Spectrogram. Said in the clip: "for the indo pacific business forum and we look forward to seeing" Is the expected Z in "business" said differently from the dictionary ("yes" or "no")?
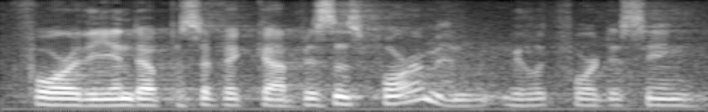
no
